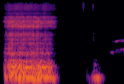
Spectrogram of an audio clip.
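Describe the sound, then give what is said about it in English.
Someone imitates a snore through the nose: a loud, rattling, low-pitched snort lasting almost a second, then a brief pause and a shorter, softer nasal rumble. “But now snore through your nose, and it goes like this.”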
